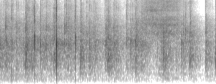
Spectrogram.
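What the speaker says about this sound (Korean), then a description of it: "하나님께 영광의 박수 올려드리도록 하겠습니다" Applause from a church congregation during a prayer service, scattered claps building into a loose, moderately loud patter that fills the room without voices.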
